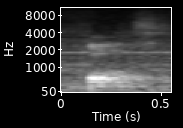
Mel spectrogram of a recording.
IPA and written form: bet (bet)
